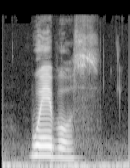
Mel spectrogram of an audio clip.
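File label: Spanish, female; eggs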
